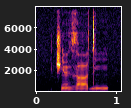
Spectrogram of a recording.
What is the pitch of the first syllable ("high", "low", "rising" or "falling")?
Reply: high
